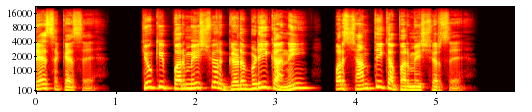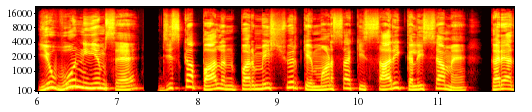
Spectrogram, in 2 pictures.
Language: Haryanvi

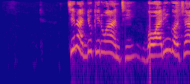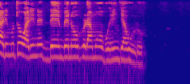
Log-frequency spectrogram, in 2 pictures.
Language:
Ganda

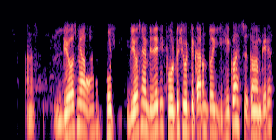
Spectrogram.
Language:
Kashmiri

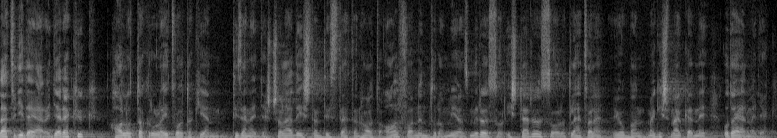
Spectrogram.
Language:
Hungarian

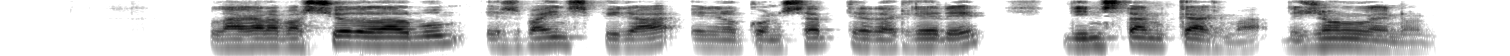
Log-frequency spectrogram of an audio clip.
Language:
Catalan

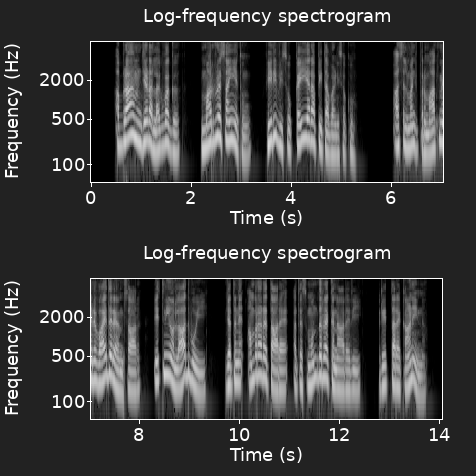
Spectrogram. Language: Gaddi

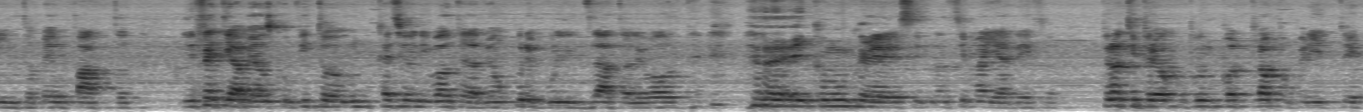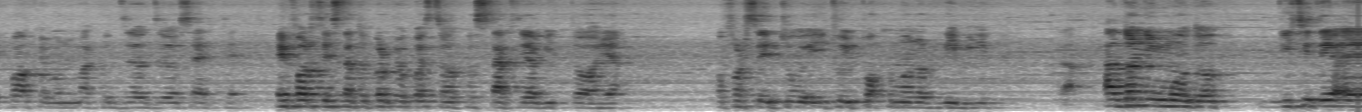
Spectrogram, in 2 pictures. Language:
Italian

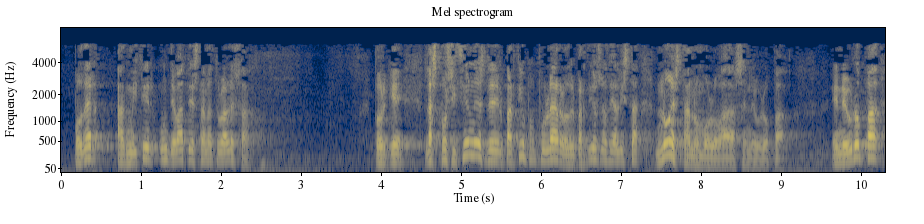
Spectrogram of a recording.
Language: Spanish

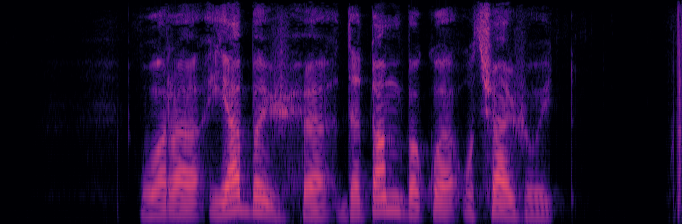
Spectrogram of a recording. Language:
Abkhazian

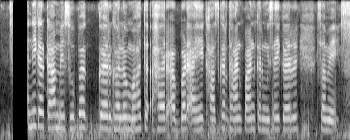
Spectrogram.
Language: Chhattisgarhi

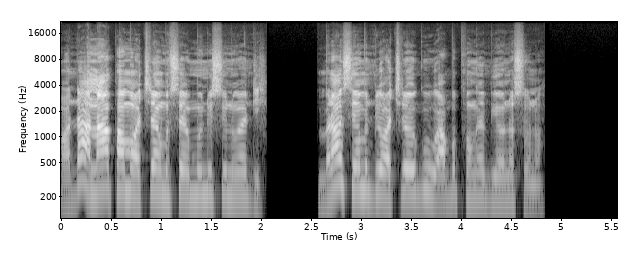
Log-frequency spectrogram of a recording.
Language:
Akan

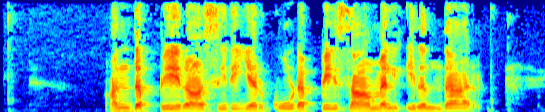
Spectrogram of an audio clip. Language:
Tamil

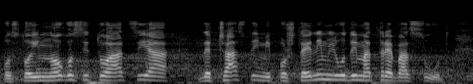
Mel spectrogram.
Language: Serbian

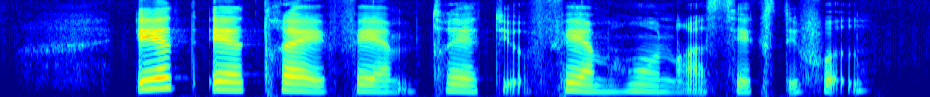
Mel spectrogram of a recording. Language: Swedish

